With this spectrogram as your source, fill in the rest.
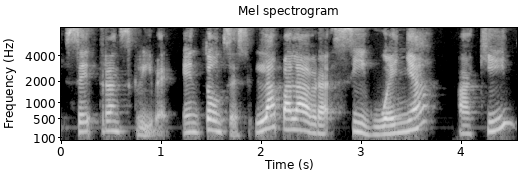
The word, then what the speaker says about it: cigüeña: Entonces, la palabra cigüeña, aquí, cigüeña, tiene la diéresis encima de la U. Esta diéresis está diciendo a los hablantes, hey, this has to be pronounced. Entonces, esta palabra se pronuncia cigüeña, cigüeña, y tenemos aquí la transcripción de la U.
